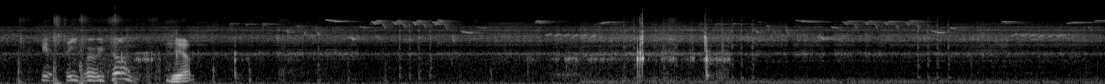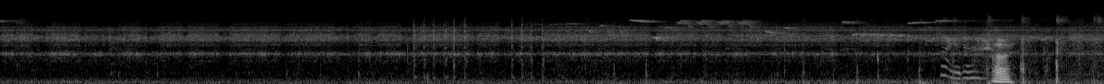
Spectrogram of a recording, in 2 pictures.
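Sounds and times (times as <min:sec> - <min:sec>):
steady background hiss: 0:00.0 - 0:22.0
birds chirping and trilling: 0:00.4 - 0:12.7, 0:14.4 - 0:22.0
sharp clicks: 0:06.2 - 0:07.6, 0:09.1 - 0:09.6, 0:15.1 - 0:16.6.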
